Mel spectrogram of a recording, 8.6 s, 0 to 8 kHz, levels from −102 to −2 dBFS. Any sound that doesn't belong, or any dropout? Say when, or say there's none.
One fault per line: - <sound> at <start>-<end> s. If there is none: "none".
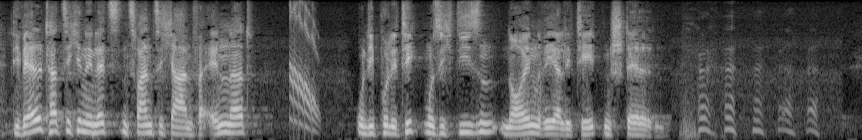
- chirp at 2.9-3.2 s
- laugh at 6.8-8.3 s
